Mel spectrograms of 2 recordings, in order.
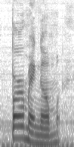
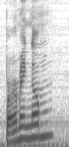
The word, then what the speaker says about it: Birmingham: not Birmingham like like down here in the south in the US we say Birmingham like actually ham is two syllables and I'm guessing in in in Britain Birmingham yes okay so not not even a full just a h it's not even a full syllable at the end it's just a Birmingham okay good so we're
